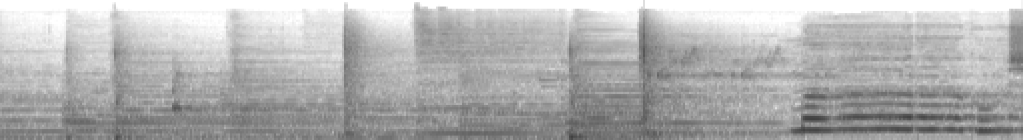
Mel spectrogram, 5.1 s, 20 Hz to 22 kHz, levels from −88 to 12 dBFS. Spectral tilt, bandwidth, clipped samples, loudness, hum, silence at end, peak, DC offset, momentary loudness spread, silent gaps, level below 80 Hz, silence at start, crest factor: -4 dB/octave; 16.5 kHz; under 0.1%; -24 LUFS; none; 0 s; 0 dBFS; under 0.1%; 11 LU; none; -52 dBFS; 0 s; 24 dB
